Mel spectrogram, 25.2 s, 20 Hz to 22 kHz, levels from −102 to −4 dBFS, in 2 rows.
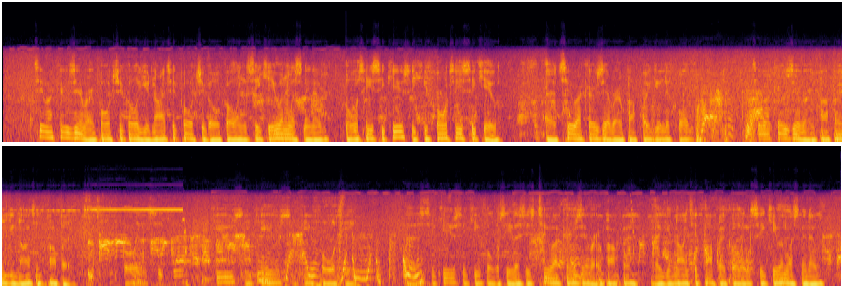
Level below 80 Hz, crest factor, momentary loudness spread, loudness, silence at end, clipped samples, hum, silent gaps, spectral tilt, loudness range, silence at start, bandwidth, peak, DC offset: -28 dBFS; 16 dB; 6 LU; -20 LUFS; 0 s; under 0.1%; none; none; -5.5 dB/octave; 4 LU; 0 s; 7 kHz; -4 dBFS; under 0.1%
